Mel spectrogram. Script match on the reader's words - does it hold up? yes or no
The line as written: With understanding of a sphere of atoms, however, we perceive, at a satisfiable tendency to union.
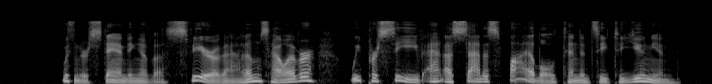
yes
